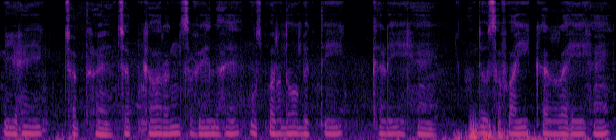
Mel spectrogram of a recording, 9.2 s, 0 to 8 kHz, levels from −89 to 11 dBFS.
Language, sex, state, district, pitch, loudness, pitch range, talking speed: Hindi, male, Uttar Pradesh, Budaun, 140 Hz, -43 LUFS, 135-145 Hz, 130 wpm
